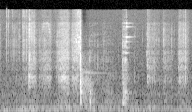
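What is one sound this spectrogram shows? A knife chops onto a board.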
